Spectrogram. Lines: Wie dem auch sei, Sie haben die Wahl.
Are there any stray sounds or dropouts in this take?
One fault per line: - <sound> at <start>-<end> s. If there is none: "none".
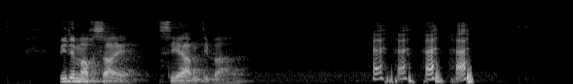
- laugh at 3.7-4.8 s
